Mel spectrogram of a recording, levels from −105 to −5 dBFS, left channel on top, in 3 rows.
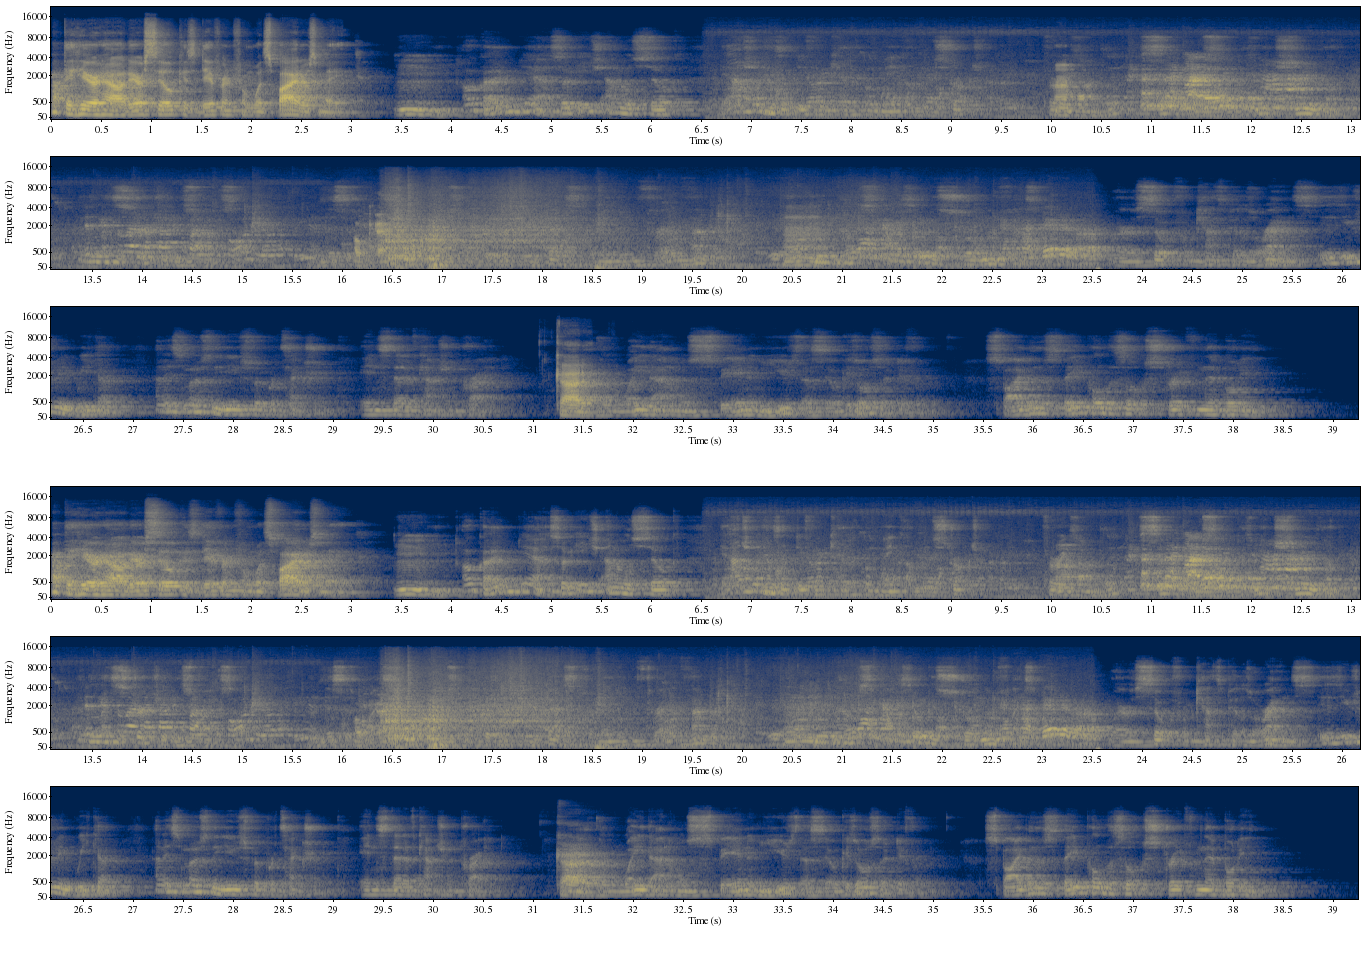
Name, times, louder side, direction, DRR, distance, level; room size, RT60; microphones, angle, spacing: voice 1, 0.0-2.9 10.0-10.2 16.1-16.5 20.4-20.9 31.2-31.6, left 4 dB, 70° left, 7 dB, 0.4 m, -33 dB
voice 2, 3.4-9.3 9.7-12.9 13.3-15.0 15.7-19.8 20.9-23.1 23.6-26.8 27.2-28.9 29.3-30.6 31.4-35.0 35.5-38.2, right 1 dB, 75° right, 1 dB, 0.7 m, -45 dB
sound 1, 6.5-23.5, right 1 dB, 10° right, 0.3 m, -42 dB
4.8 x 2.6 x 3.0 m, 1.2 s
head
